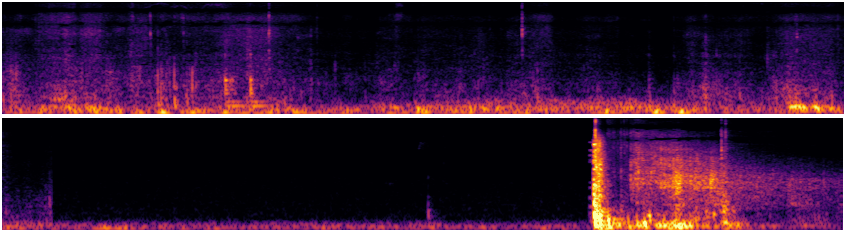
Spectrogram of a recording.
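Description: A single sharp, loud rifle shot from a Tikka cracks out at an outdoor shooting range near the end, after several seconds of quiet ambient rustling.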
